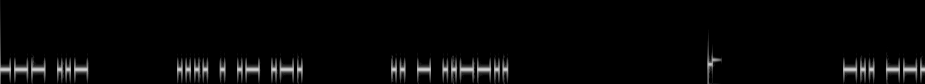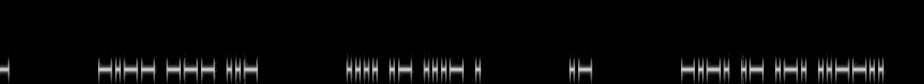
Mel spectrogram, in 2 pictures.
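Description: Rapid Morse code at 28 words per minute in a steady mid-pitched tone, sending sentences made from the 300 most common words, with quick dots and dashes grouped into words separated by long, triple-length word spaces. There is no talking, and one short click sounds midway.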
